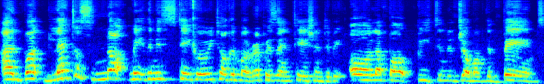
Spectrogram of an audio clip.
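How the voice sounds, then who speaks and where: The woman speaks with a fairly high pitch and ordinary pitch variation. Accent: Jamaican. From Jamaica. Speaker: conference host. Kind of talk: panel discussion.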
